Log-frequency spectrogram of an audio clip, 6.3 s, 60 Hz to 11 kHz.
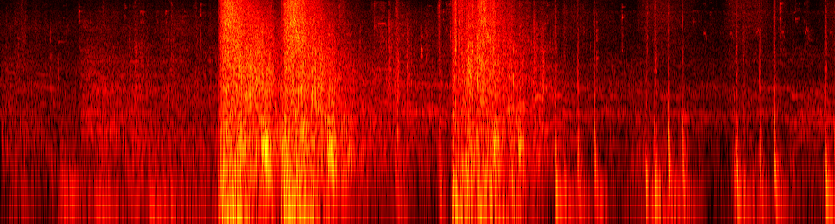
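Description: Musket volley fire in Assassin's Creed 3, two loud close blasts of massed shots a couple of seconds apart followed by scattered crackling gunfire, with a voice in the background.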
